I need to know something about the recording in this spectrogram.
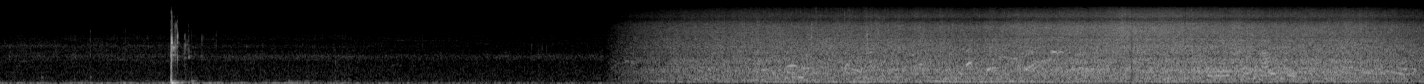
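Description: Quiet, muffled underwater hiss with a single sharp click about two seconds in. About six seconds in, the camera breaks the surface of shallow seawater, and a loud, steady rush of water washing over the camera housing takes over.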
